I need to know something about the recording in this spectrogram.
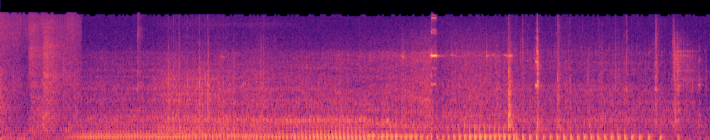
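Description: A motorbike engine putters as it rides along.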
